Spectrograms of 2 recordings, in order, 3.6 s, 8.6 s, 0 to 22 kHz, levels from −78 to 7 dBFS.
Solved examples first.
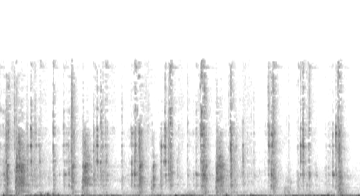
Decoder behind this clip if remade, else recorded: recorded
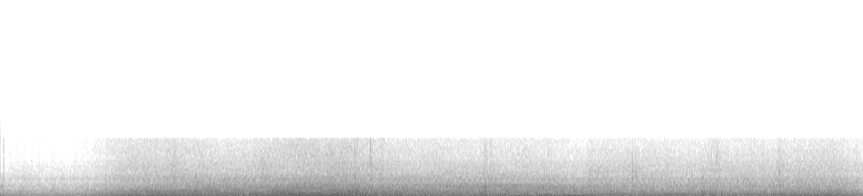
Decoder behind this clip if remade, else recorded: remade, autoencoder, DAC-VAE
